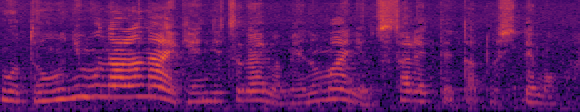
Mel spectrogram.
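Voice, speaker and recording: Her voice is fairly high for a woman, and her intonation is lively. She speaks at a fairly quick pace. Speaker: spiritual coach. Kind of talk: casual monologue. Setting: at home. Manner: animated.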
